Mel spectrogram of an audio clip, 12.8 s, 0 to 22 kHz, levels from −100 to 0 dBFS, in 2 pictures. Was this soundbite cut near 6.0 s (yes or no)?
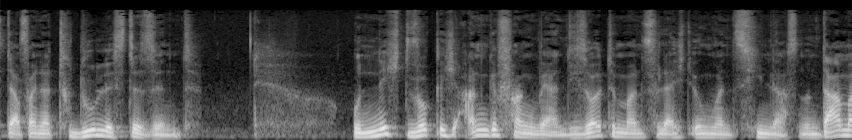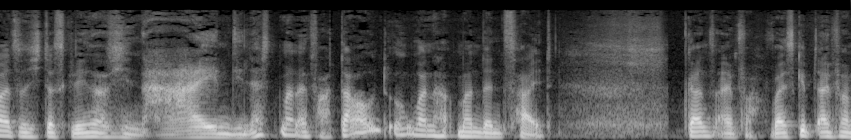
no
